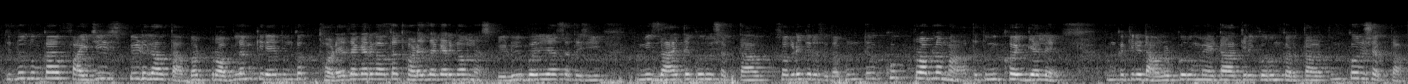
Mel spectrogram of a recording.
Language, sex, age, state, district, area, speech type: Goan Konkani, male, 18-30, Goa, Tiswadi, rural, spontaneous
